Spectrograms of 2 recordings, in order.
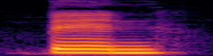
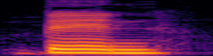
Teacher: in fast, everyday speech, we usually say, been, with a short E. So we would say, it's been a proper holiday.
